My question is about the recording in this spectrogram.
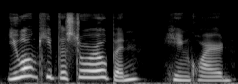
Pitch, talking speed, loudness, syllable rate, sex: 255 Hz, 200 wpm, -18 LUFS, 5.6 syllables/s, female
